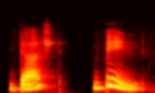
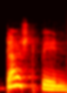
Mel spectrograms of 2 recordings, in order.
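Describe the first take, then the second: First: "Dustbin" split as dust, bin; syllable by syllable. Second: Said in the usual way. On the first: Shown as a demonstration. Teacher has class repeat, "Dustbin" broken in two. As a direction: clear pause between the halves of "Dustbin". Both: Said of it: "टू syllables में divide".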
